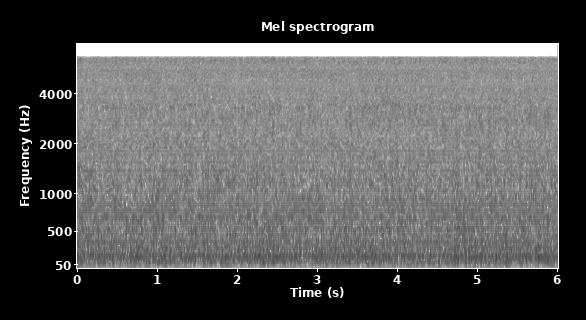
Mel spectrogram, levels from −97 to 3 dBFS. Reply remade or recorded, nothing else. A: remade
